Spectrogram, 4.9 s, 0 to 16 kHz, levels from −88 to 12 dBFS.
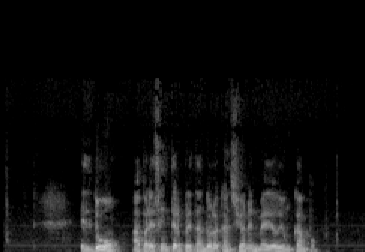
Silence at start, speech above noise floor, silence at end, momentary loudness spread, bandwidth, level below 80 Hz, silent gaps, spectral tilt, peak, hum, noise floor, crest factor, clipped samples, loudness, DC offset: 1.05 s; 42 dB; 0.65 s; 13 LU; 9.6 kHz; -56 dBFS; none; -8.5 dB/octave; -4 dBFS; none; -63 dBFS; 20 dB; under 0.1%; -22 LUFS; under 0.1%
